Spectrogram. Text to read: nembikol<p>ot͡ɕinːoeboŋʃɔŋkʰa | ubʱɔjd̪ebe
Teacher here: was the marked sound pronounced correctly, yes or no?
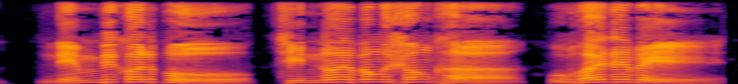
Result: yes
